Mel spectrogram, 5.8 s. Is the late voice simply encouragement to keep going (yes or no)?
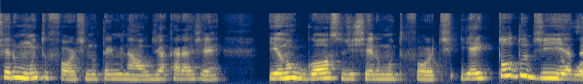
yes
